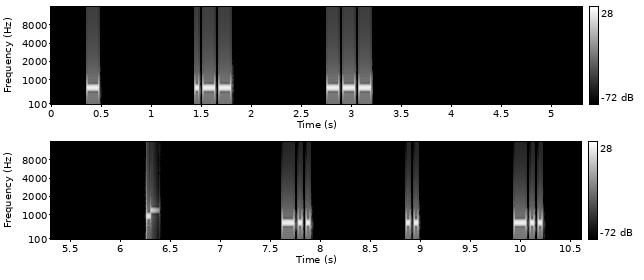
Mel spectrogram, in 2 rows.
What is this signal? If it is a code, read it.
Morse code, heard as a keyed tone, about 31 wpm, spaced as for 8 wpm, 700 Hz. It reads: TWO DID
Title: 8x Character Spacing - Top 100 Words - 30wpm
